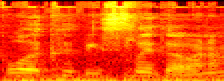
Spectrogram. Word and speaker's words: Sligo: that there was a description that referenced sgo Sligo County and this is the correct pronunciation we've asked many people is it SLO I asked her and I said I think it's Sligo and he's like well it could be Sligo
